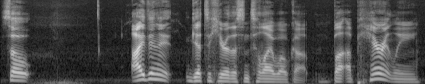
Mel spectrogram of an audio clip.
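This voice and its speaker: A man co-hosting a podcast, telling a story in casual chat with animated, laughing delivery. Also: medium pitch, unhurried, clear, resonant tone, no echo. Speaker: podcast co-host.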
